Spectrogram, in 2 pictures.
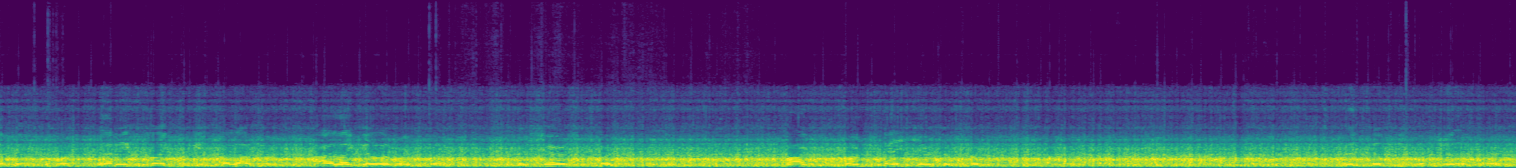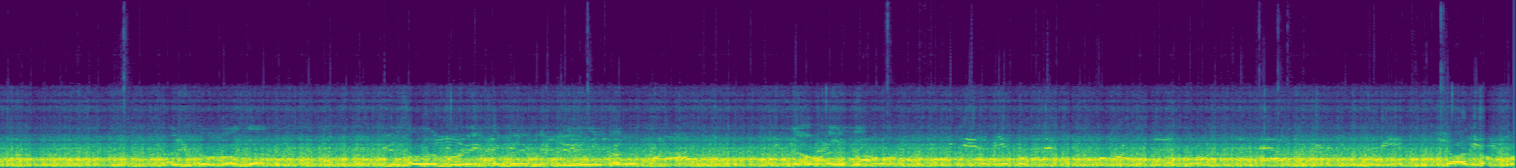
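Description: Steady, loud hiss from a police car's back-seat camera recording, with faint, unintelligible speech underneath.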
